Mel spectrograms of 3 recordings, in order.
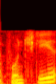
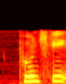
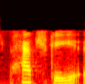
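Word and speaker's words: pączki: Punchki is spelled P-A-C-Z-K-I. It's not pronounced patchki. It's pronounced punchki, even though the way it looks in terms of spelling, it looks like it's patchki, but it's punchki.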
